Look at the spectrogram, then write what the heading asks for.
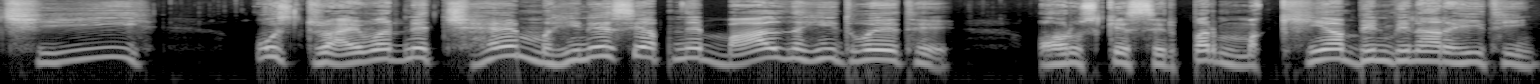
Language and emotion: Hindi, disgusted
